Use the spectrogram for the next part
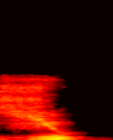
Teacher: parece que eu tô chiando um pouco com o palato aqui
